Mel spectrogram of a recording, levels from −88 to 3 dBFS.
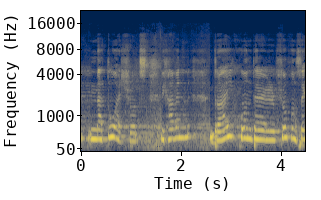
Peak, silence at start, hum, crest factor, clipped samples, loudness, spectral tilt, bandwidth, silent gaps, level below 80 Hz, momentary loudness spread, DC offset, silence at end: -2 dBFS; 0 s; none; 12 dB; under 0.1%; -14 LUFS; -5 dB/octave; 11 kHz; none; -48 dBFS; 8 LU; under 0.1%; 0 s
